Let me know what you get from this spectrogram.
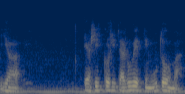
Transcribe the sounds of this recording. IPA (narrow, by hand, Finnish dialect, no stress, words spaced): jɑˑ jɑ sit ko sitæˑ ruweˑtːiŋ ɡ̊utoˑmɑ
